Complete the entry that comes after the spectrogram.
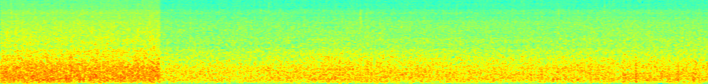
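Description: Heavy downpour: rain pouring onto a tent and an umbrella, with runoff streaming off their edges, a dense steady hiss. It is louder for the first two seconds or so, then drops suddenly and stays even.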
